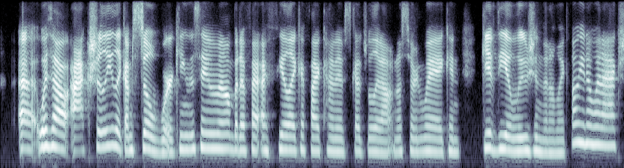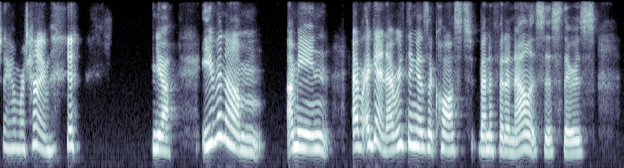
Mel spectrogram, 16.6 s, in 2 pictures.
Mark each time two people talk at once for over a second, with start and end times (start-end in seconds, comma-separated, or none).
none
